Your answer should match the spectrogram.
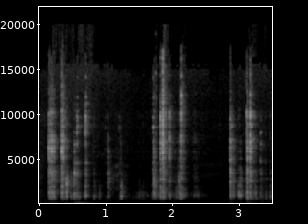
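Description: Mounting bolts for the chrome-delete parts of a Continental GT 650 motorcycle are fitted and turned by hand, giving quiet, close metallic clicks and ratcheting scrapes in three short bursts separated by pauses, with no talking.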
